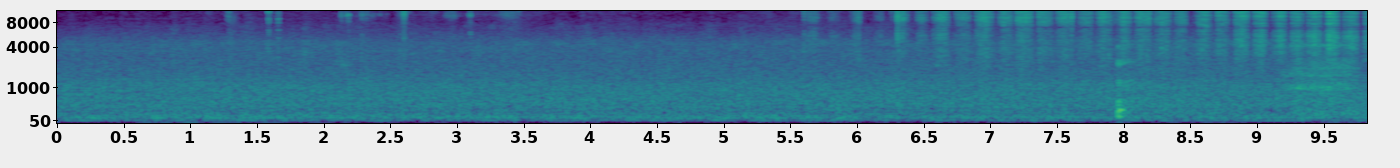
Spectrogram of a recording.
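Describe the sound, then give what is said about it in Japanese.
Fingernails are filed smooth with a finer-grit nail file, making a soft, continuous rasping of many quick strokes. The strokes grow slightly more pronounced toward the end, and no one speaks. “少し目の細かいものに変えていきます。”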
